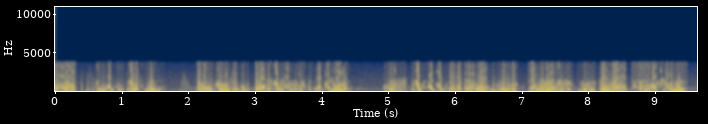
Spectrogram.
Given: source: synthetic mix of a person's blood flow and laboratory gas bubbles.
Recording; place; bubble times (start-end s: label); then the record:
Doppler ultrasound of blood flow; subclavian vein
0.00-0.33 s: bubbles
0.59-1.03 s: bubbles
1.06-1.65 s: bubbles
2.10-2.92 s: bubbles
3.00-4.43 s: bubbles
4.91-5.28 s: bubbles
5.33-6.95 s: bubbles
7.10-7.78 s: bubbles
7.82-8.59 s: bubbles
8.63-9.48 s: bubbles
9.61-9.64 s: bubbles
From the record:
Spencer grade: 4 (maximum detectable bubble signal sounding continuously throughout systole and diastole of every cardiac period, and overriding the amplitude of the normal cardiac signals); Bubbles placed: anywhere in the cardiac cycle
